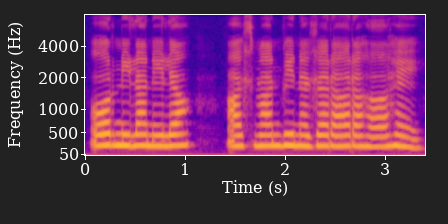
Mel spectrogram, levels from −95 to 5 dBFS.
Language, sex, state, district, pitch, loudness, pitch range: Hindi, female, Rajasthan, Jaipur, 225 Hz, -14 LUFS, 220-235 Hz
